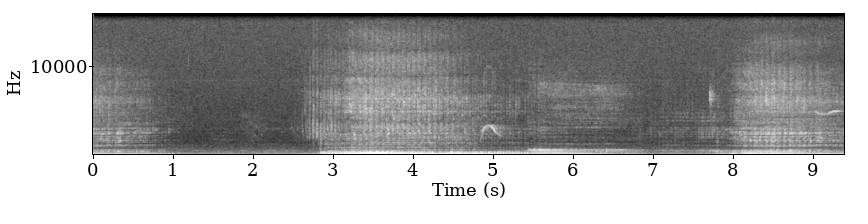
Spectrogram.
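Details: American alligator (Alligator mississippiensis), bellow: mating behavior.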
